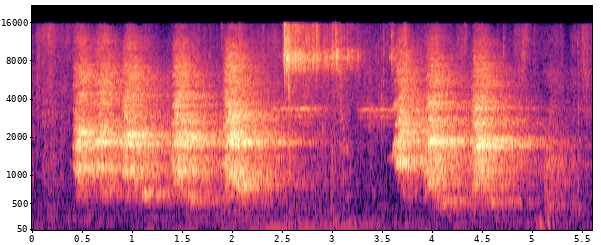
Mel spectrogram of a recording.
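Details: American Pit Bull Terrier during a workout, barking in two bursts: three loud, harsh barks in quick succession, a pause, then two more; a man urges it on with "come on".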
